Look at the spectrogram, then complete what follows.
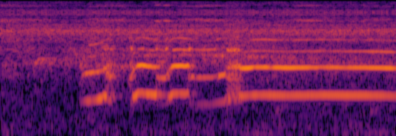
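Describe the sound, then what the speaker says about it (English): Chickens in a coop in the Danganronpa video game cluck and crow in short, bright, close calls, ending in one sustained crowing note. "I remember there were some chickens in the chicken coop."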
